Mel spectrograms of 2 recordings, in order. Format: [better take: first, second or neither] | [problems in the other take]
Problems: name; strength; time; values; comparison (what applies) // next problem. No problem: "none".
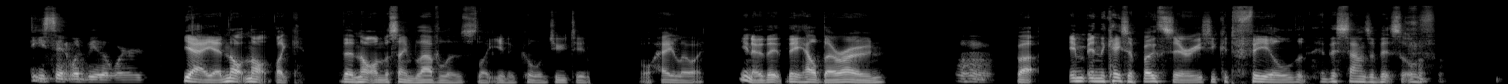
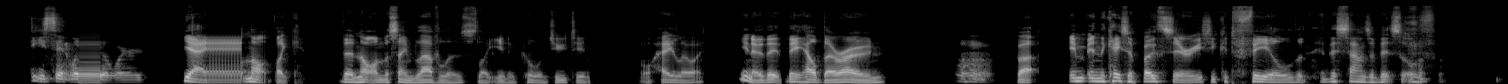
first | audio freezing; at 1 s and at 2 s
